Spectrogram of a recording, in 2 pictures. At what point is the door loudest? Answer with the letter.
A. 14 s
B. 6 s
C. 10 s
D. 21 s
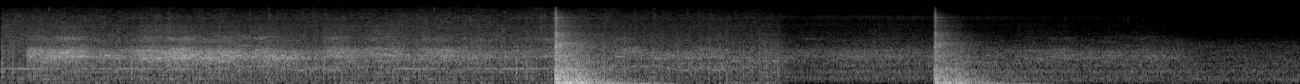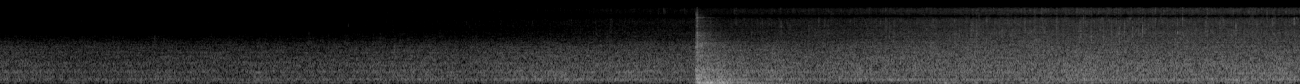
B.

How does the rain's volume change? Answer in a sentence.
The loudness of the rain goes down, then up.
